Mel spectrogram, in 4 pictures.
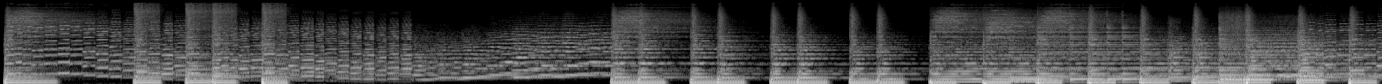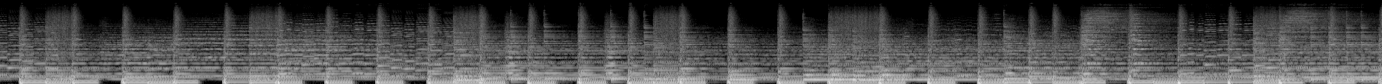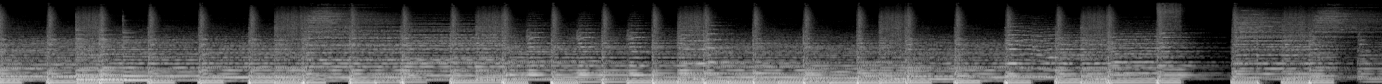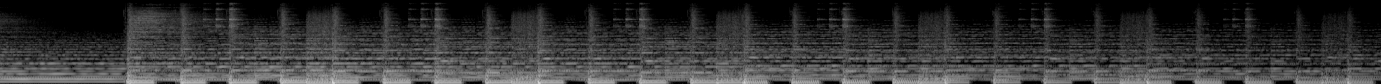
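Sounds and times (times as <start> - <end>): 
express tango music: 0.0 - 55.2.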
